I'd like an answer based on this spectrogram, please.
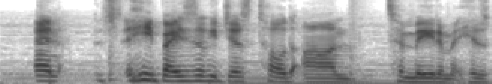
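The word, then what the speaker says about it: Ann: volleyball position and is basically essentially beating up and saying that her friend won't get on the team if arm doesn't do what he wants her to do and he basically just told on to meet him at his place tonight why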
